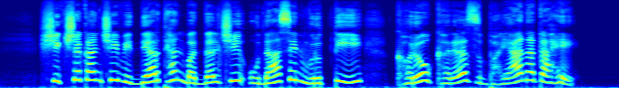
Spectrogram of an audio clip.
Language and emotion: Marathi, disgusted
